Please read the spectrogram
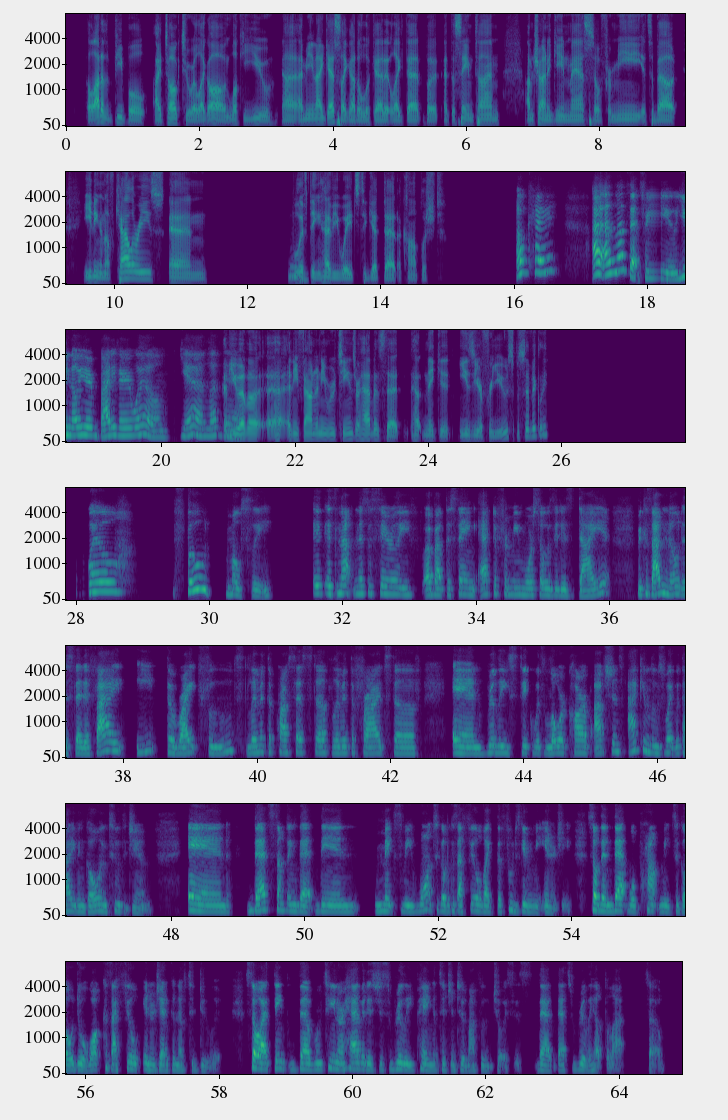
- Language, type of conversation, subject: English, unstructured, How do you stay motivated to move regularly?
- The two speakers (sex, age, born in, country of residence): female, 40-44, United States, United States; male, 35-39, United States, United States
- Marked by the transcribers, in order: tapping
